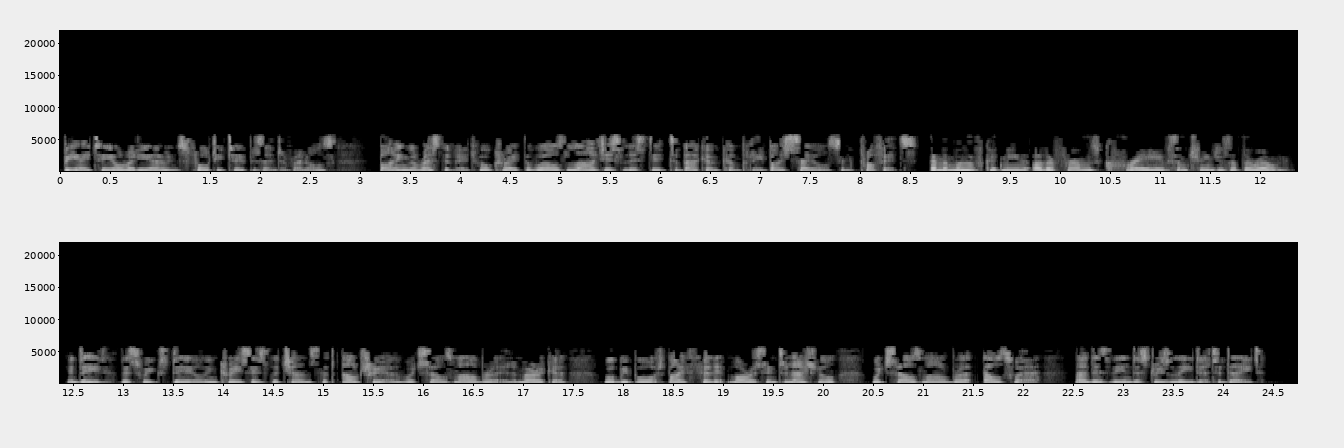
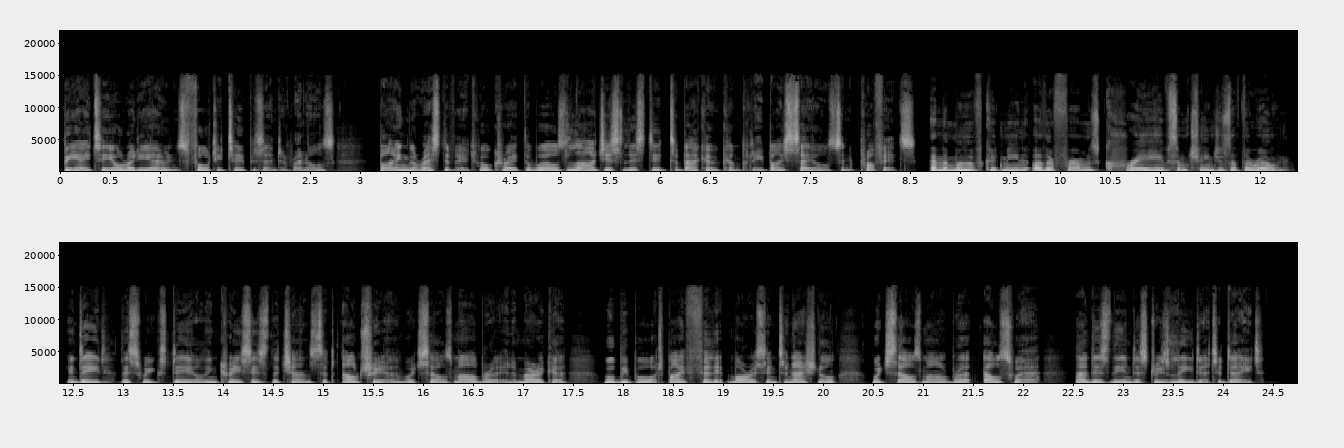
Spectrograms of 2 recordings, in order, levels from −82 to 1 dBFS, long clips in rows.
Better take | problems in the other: second | garbled, watery; badly; nothing above 5.5 kHz

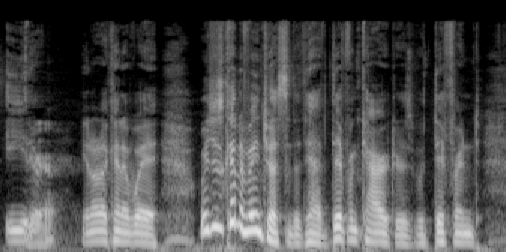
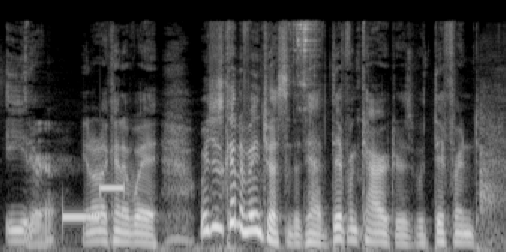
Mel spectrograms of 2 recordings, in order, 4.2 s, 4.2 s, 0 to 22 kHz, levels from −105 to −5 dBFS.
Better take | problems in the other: first | alarm; loud; at 0.5 s; peak level with the speech // jangling keys; noticeable; at 2.5 s; peak 7 dB below the speech // footsteps; very faint; at 4 s; peak 15 dB below the speech

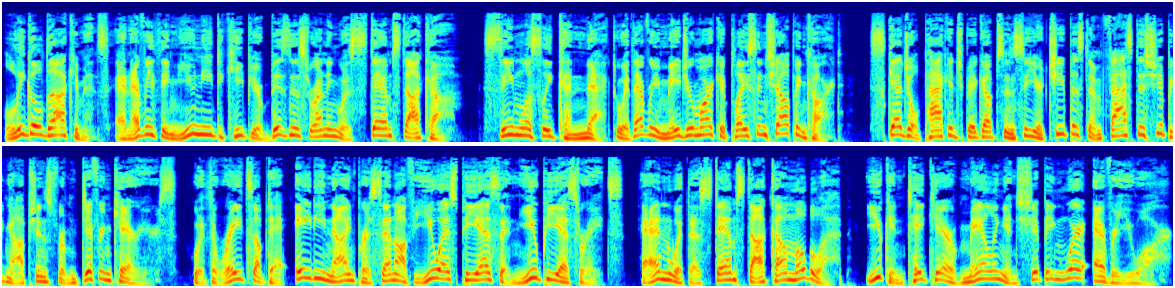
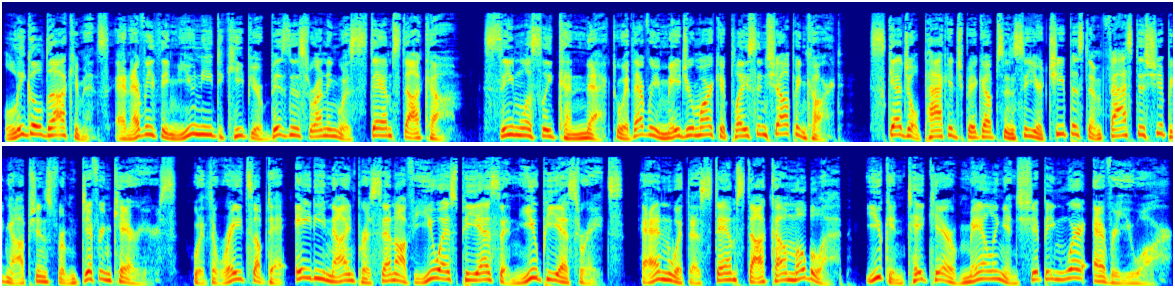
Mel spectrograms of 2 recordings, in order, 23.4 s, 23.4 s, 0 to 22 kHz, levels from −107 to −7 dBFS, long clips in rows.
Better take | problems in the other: neither | none

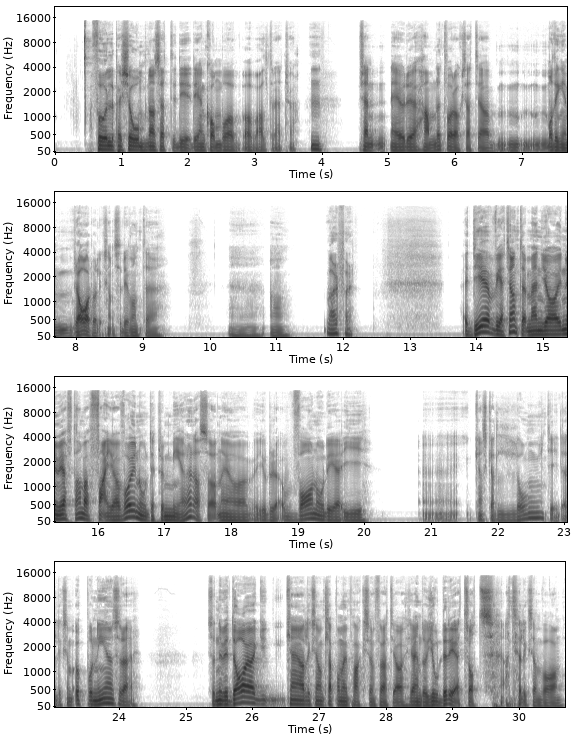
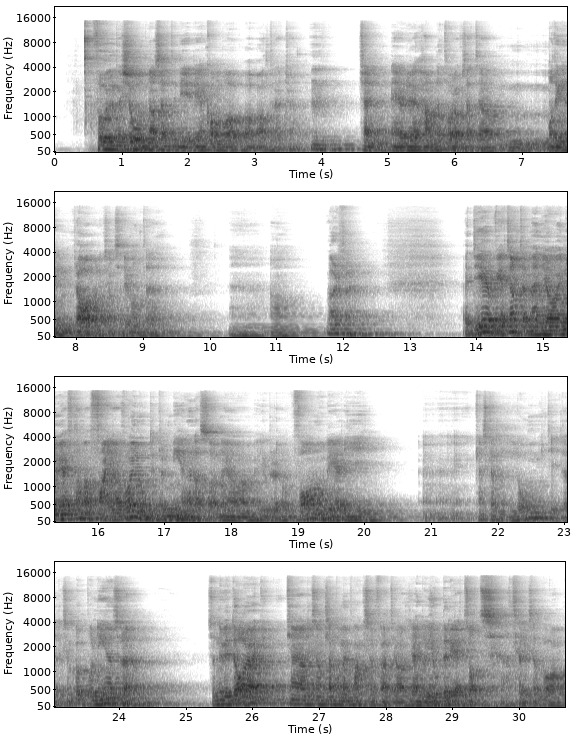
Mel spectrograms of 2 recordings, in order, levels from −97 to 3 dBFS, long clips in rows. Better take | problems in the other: first | off-mic speech; far // room echo; noticeable; dies away in 1.2 s

